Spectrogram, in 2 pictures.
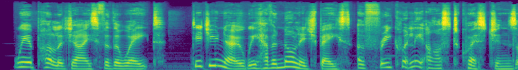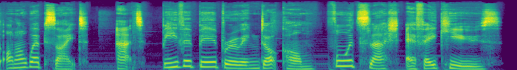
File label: voiceover ivr supportive friendly with music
